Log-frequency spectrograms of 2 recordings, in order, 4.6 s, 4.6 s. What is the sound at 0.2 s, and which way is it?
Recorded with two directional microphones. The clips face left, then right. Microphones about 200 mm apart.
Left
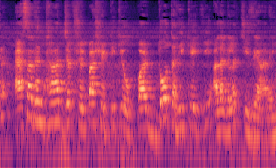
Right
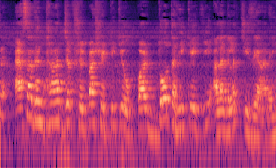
Speech, 5° right (ahead or behind).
